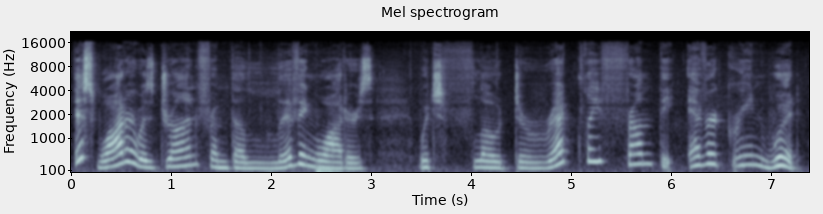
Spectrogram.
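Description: A woman's voice: medium pitch, animated, slow, a little mellow, slightly rough. A woman voicing a wise, friendly male badger who speaks earnestly in a children's story.

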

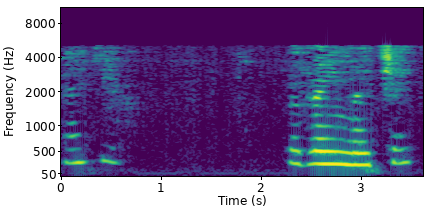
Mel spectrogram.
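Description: An actress playing a drugged, frightened captive wife in a 1950s radio drama, speaking in breathy, halting, drowsy broken phrases. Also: female voice, sits high, flat delivery, full character voice. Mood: dazed, weak. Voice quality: breathy, faltering. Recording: muffled vintage 1950s radio recording.

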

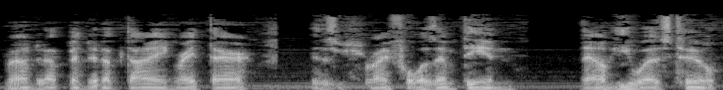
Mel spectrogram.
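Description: A man's voice: extremely low pitch, flat delivery, measured pace. A man playing a battle-worn gunfighter who narrates his own story in an audio drama, terse and world-weary. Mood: grim, drained. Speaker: narrator and lead character. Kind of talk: first-person noir-like audio drama narration. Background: music.

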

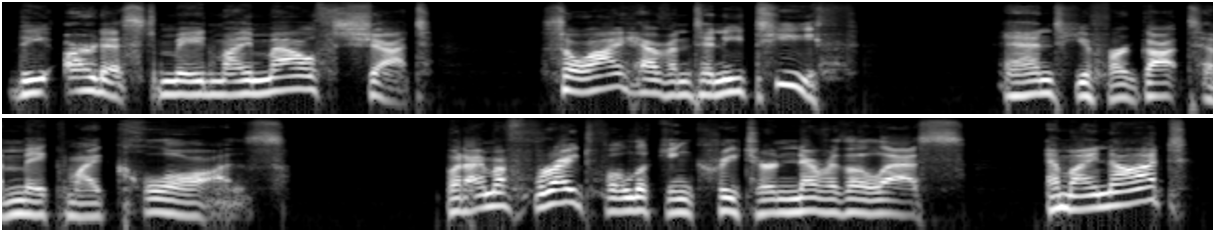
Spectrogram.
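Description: A woman's voice: low-pitched, animated, unhurried, sharp tone, clear, resonant tone, dry recording, clean studio sound, exaggerated voice. A woman voicing a touchy, boastful male leopard with a snarling manner in a storybook tale. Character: vain, touchy male leopard, toothless but fierce.

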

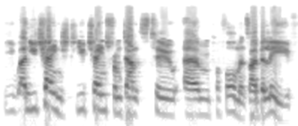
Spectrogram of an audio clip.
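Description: A man's voice: on the high side, normal speed, pushed and bright, low-quality recording. A British man chatting enthusiastically and casually as a theatre director being interviewed on a podcast.

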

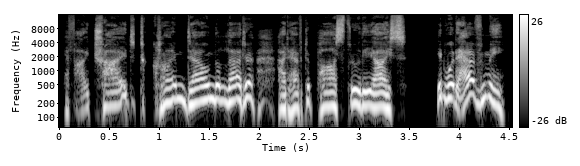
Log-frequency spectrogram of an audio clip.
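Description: Man acting a frantic, hoarse, high-strained ragged traveler. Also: big pitch swings, slow pace, dry recording, studio quality, heavily acted. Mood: fearful. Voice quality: hoarse, whispery. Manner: urgent, pleading. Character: frantic, frightened male traveler, worn and ragged. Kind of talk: audiobook character acting.

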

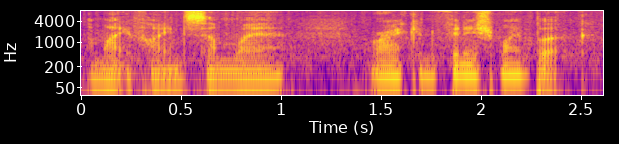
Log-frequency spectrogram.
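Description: A man's voice: deep voice, fairly quick. A man voicing an old hobbit in a story reading, fussy, stubborn and testy, with a defensive manner, on a noisy recording. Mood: weary, restless. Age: older. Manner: stammering, impatient, defensive.

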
